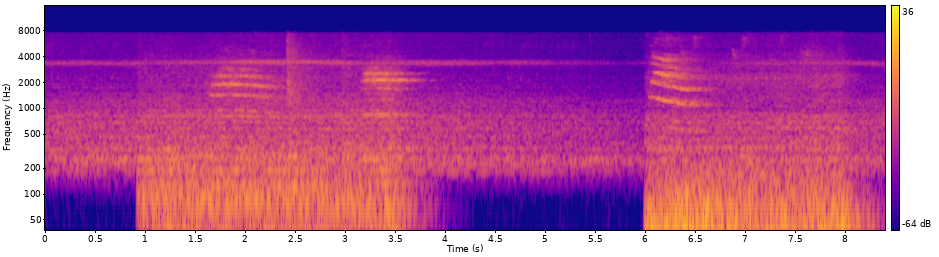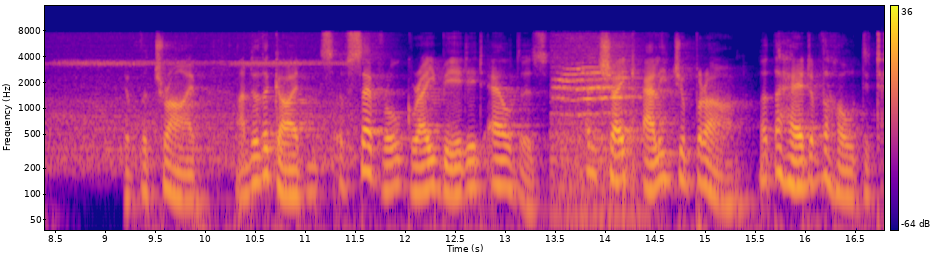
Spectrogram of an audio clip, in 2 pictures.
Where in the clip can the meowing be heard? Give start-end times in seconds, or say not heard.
0.9-3.6, 6.0-8.1, 13.4-14.3.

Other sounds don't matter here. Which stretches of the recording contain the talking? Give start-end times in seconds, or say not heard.
9.2-16.7.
